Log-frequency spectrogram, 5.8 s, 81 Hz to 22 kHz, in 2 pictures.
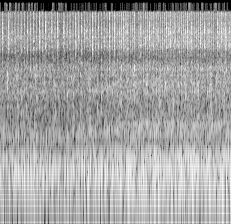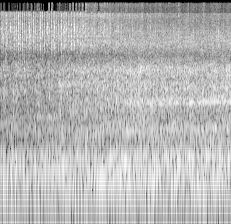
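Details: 1993 Nissan Pathfinder 4x4, 5-speed manual, 205k miles, lifted, power loss: steady idle with fast raspy puffing tick riding over each firing; leaking exhaust manifold.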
